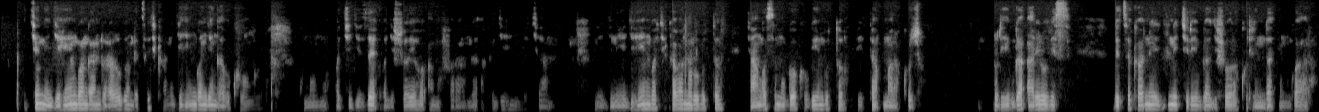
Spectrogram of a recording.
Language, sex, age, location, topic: Kinyarwanda, male, 25-35, Musanze, agriculture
